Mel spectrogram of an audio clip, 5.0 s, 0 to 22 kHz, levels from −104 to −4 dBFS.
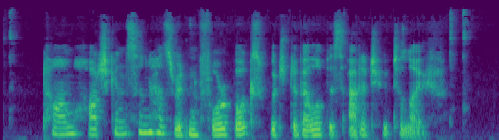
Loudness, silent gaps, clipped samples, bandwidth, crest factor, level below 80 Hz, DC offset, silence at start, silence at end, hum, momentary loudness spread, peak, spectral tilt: -30 LUFS; none; under 0.1%; 16.5 kHz; 18 dB; -64 dBFS; under 0.1%; 0.1 s; 0.35 s; none; 13 LU; -12 dBFS; -5 dB/octave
